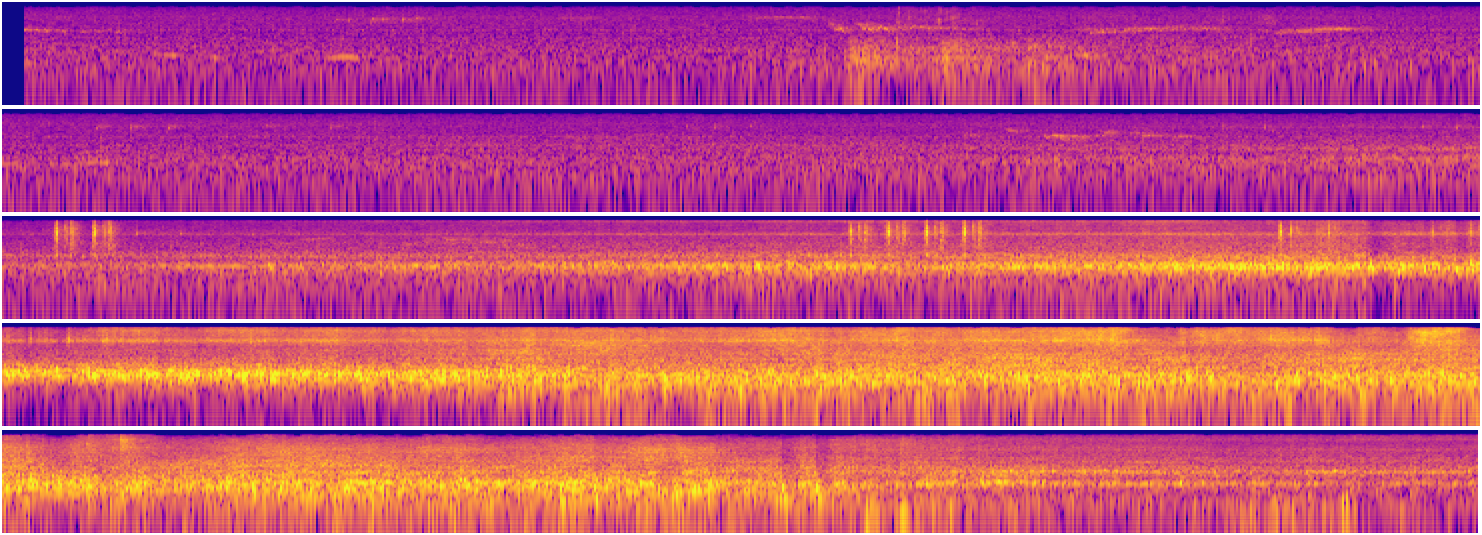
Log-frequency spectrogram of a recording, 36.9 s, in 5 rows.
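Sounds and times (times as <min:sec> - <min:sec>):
train passing: 0:00.6 - 0:36.9
wheels clicking on rail joints: 0:14.6 - 0:36.9.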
